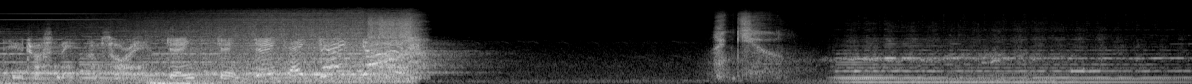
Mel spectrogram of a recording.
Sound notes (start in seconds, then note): 3.6 screaming; 8.3 ending music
